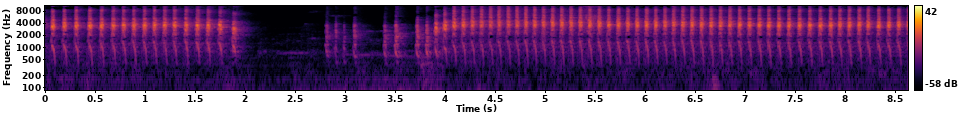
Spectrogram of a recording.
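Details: Long-tailed shrike's harsh, rapid repeated notes, paused briefly by a couple of softer sounds, then resuming in a dense steady chatter; used as a training track for oriental magpie-robins.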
